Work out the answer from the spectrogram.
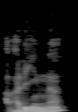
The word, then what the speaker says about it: harina: Arina, quando tem H é mudo, tá? O som é mudo, não se fala arina, tá?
